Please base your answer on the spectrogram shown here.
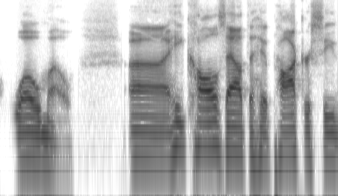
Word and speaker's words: Cuomo: Cuomo. Put an invisible W in there. Cuomo.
